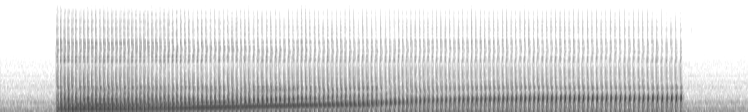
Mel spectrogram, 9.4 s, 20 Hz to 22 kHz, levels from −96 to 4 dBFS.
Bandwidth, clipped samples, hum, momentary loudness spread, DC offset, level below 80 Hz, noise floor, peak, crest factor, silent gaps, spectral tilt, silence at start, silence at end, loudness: 15 kHz; under 0.1%; none; 7 LU; under 0.1%; -48 dBFS; -60 dBFS; -18 dBFS; 16 dB; none; -8.5 dB/octave; 0.35 s; 0.1 s; -36 LUFS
